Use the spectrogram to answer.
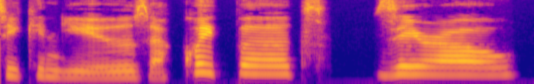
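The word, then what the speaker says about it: Xero: So, some tools you can use are QuickBooks, Zero, which is spelled X E O, wave, Freshbooks.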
